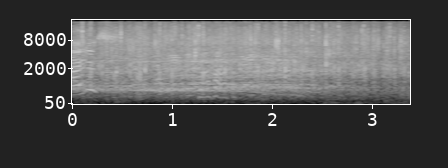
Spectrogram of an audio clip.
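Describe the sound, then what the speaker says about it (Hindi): A studio audience on a comedy talk show claps loudly and steadily, a thick wash of applause with a voice speaking over it before the clapping eases slightly near the end. "जोरदार तालियां हो जाए सबके लिए।"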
